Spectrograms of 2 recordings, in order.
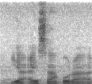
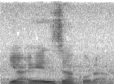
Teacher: So the dakten form for the sakura is the S becomes Z.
